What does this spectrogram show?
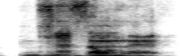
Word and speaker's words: Jeselnik: How did you pronounce that name? Jeselnik.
